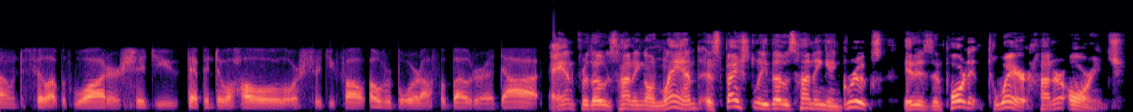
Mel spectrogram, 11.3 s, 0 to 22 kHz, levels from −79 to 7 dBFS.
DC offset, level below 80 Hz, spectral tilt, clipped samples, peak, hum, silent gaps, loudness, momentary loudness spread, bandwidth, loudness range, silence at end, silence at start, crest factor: under 0.1%; -64 dBFS; -4.5 dB/octave; under 0.1%; 0 dBFS; none; none; -17 LUFS; 8 LU; 7.2 kHz; 4 LU; 0.1 s; 0 s; 18 dB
